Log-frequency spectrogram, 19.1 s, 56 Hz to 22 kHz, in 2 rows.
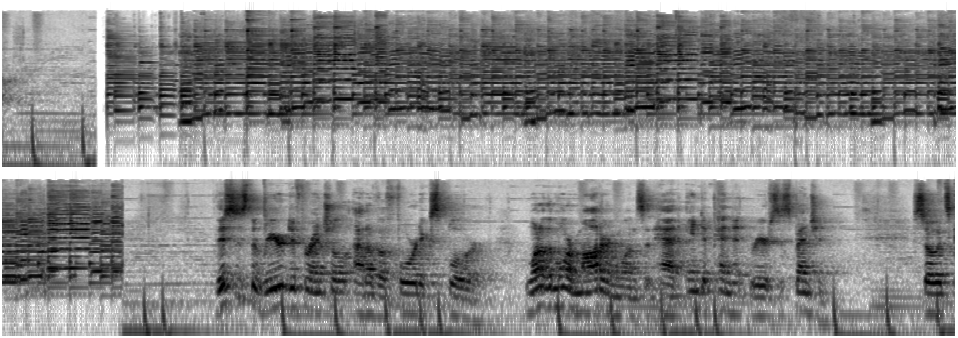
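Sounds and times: plucked banjo melody: 1.0 - 11.2.

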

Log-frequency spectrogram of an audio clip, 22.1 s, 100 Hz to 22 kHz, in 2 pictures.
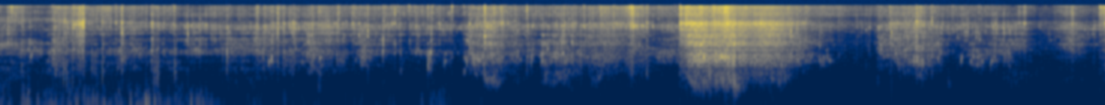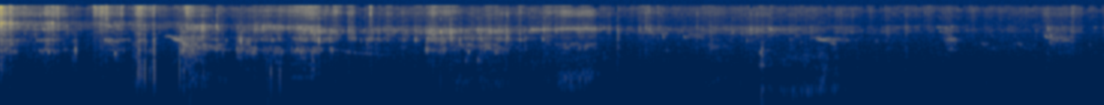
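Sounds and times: water sloshing: 0.0 - 10.8
cast net splashing into water: 2.6 - 10.1.

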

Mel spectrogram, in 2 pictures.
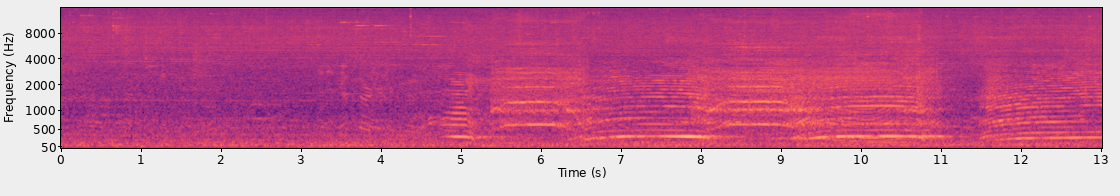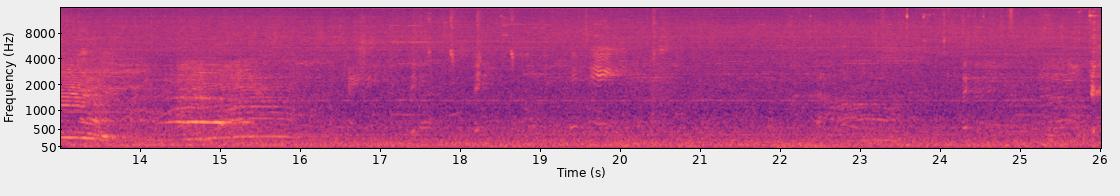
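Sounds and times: cattle mooing: 4.8 - 16.0.

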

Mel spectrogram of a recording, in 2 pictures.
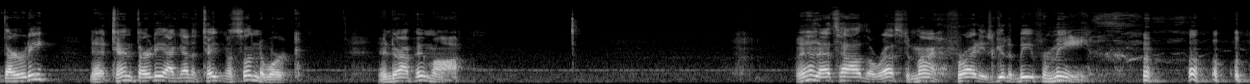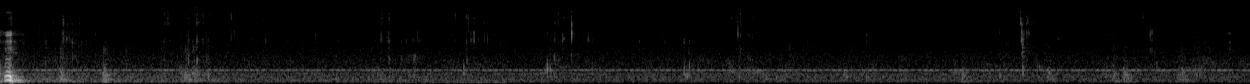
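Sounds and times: man chewing food: 12.3 - 25.0.

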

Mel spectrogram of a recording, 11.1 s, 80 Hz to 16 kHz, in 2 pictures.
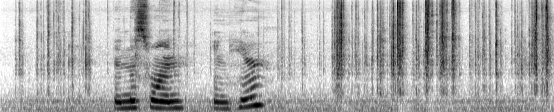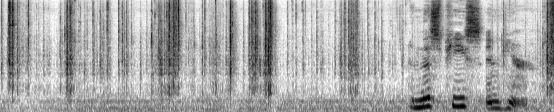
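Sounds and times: twisty puzzle clicking: 0.1 - 2.0, 2.7 - 9.6.

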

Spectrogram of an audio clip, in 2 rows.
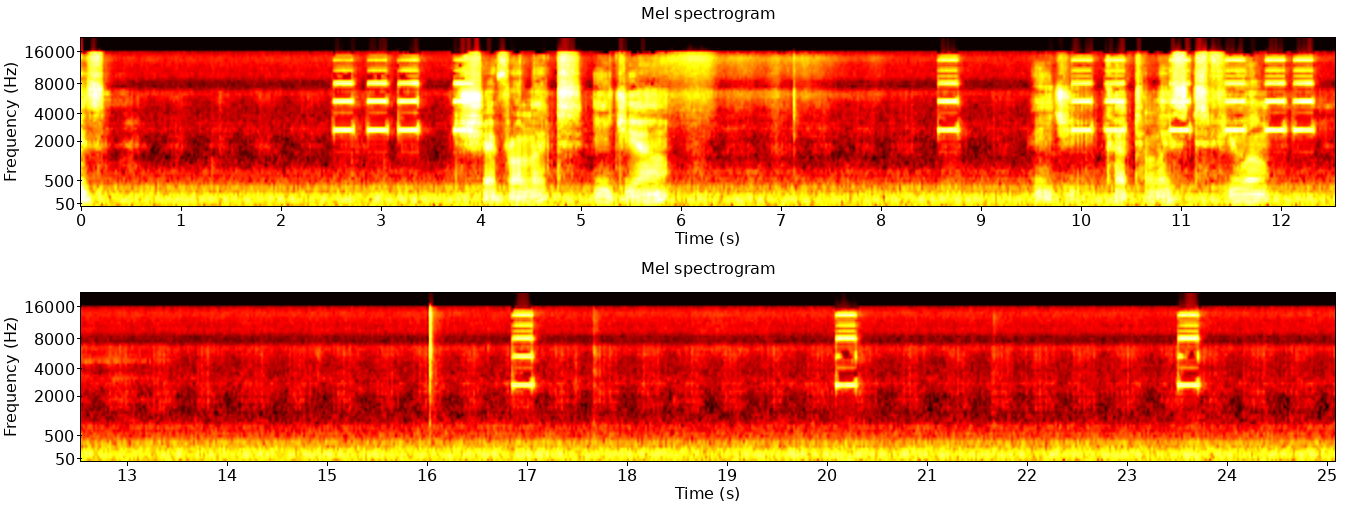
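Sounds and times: car engine idling: 0.0 - 25.0
short electronic beeps: 2.5 - 3.9, 9.8 - 12.4.

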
